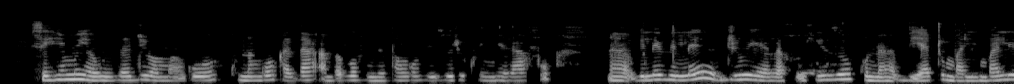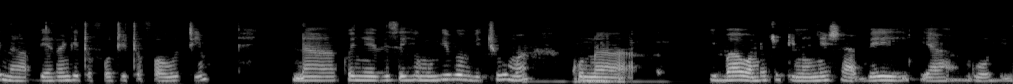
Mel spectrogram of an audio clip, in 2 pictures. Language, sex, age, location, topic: Swahili, female, 18-24, Nairobi, finance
